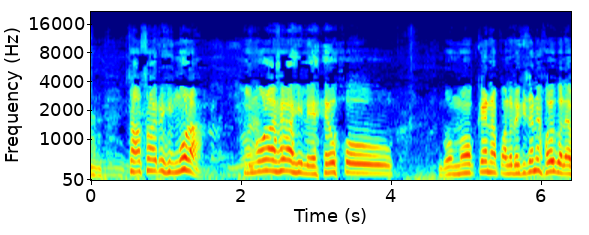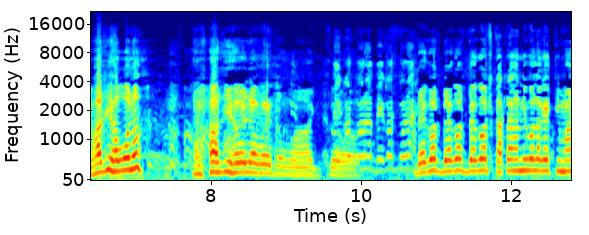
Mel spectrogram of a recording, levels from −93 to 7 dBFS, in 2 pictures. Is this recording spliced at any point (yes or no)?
no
